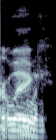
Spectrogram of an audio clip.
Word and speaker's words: Gerwig: And then Greta, how do you pronounce her last name? Gerwig.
